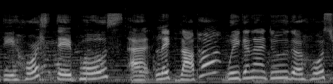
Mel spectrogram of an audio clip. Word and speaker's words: Napa: We are at the Napa Lake, pronounced the same way as the Napa Valley in California.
